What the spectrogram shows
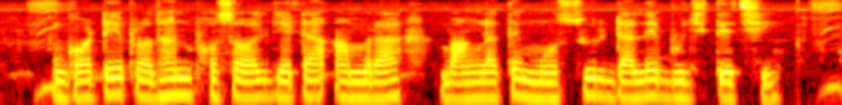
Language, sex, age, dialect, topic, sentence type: Bengali, male, 18-24, Western, agriculture, statement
